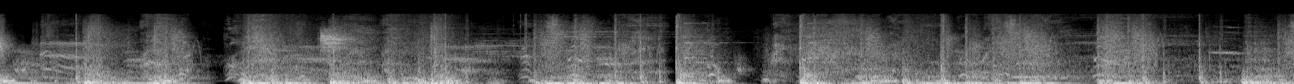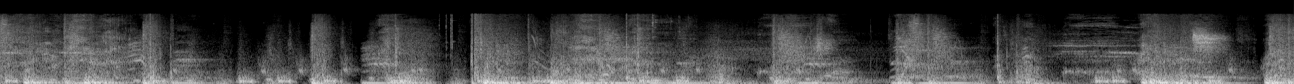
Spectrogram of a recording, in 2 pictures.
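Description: Fiery blasts burst with loud booms.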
